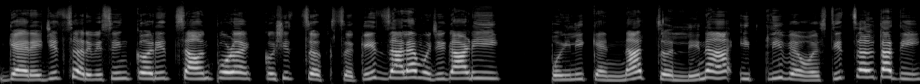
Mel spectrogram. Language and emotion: Goan Konkani, happy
